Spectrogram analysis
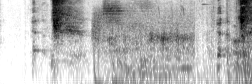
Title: ［Eng Sub］performed a tremendous sneeze due to pollen allergy ［Nijisanji/Clips/funny］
